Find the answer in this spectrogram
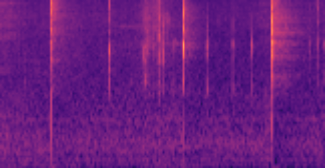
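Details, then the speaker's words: A few sharp, light clicks as an insulin pen dose dial is turned one to two units to prime the pen before injection, in a nursing demonstration of blood glucose testing and insulin injection. "jadi untuk memastikan bahwa nanti e insulin itu bisa keluar jadi ini bisa diputar di sini kita putar satu sampai"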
